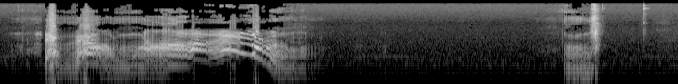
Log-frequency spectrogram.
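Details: Pet dog Kane responding to dog videos with an opening sharp bark, then a drawn-out wavering howl-like whine that slides downward and fades, followed by silence and one last short bark burst.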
